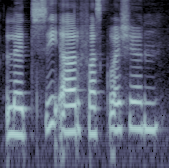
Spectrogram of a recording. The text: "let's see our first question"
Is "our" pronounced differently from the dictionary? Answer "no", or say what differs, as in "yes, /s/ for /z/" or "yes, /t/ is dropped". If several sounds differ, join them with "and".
no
